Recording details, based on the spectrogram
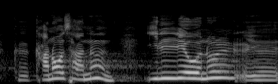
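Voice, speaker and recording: A woman talks with ordinary pitch variation. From North Korea. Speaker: author. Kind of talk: book talk interview.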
